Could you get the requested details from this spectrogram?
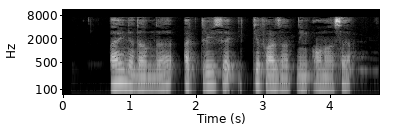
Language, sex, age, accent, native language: Uzbek, male, 25-34, Navoiy, Uzbek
